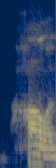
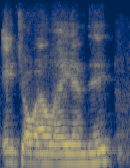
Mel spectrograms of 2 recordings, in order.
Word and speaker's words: Haaland: Erling Haaland. Holland, like Holand. Right.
